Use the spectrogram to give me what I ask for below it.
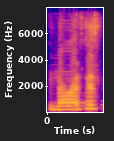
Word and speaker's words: knives: don't pronounce the K. Knives on it.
